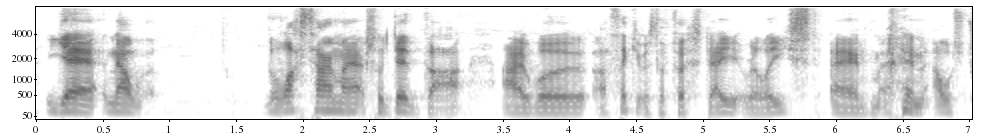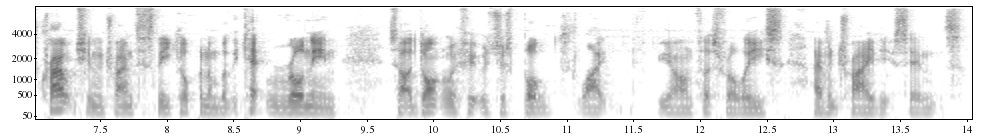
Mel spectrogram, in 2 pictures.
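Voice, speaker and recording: A man's voice: mid-range voice, steady tone, moderate pace, a bit bright. A middle-aged man, stuffy from a cold, chatting casually and rambling with lots of ums and laughs while live-streaming a game.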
